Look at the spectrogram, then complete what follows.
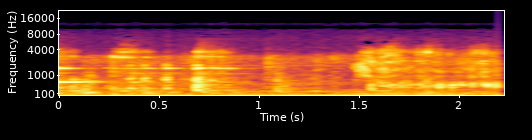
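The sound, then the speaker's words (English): Water pours into a basin with a steady splashing gurgle that swells toward the end, preceded by a few soft knocks and light clatter. “pour some water into that basin for me, will you, man?”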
